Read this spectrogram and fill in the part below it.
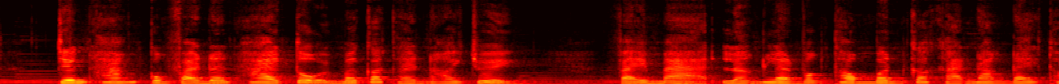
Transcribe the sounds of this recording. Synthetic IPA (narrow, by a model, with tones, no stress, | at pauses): t͡ɕï˨˦ŋ̟ha˨˦ŋkʊ̰˧˥ŋ͡mfaː˧˩jɗe˨˦nhaː˧jt̪ṵ˧˩əjməː˨˦jkɔ˨˦t̪ʰe˧˩nɔ˨˦jt͡ɕwḭ˧˨ən | və̰˧˨jma̰ː˨˩ləː˨˦nle˧nvə̰˧˥nt̪ʰə˧wŋ͡mmï˧ŋ̟kɔ˨˦xaː˧˩na˧ŋɗa˨˦jt̪ʰ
